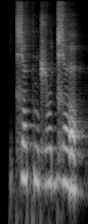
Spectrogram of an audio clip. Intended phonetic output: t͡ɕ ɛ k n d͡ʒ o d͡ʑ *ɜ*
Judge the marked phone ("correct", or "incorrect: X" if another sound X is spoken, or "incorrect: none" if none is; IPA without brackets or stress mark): incorrect: ɛ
